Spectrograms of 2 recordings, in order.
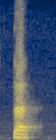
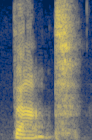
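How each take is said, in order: First: The final t is held with no puff. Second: The final t is released with a puff.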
